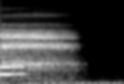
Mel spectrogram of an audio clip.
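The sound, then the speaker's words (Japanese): A single deep, breathy exhalation during a short rest break, taken as part of guided slow breathing. It starts fairly loud and rushing, then fades out to silence before the end. “大きく息を吸って、吐いて、吸って、”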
